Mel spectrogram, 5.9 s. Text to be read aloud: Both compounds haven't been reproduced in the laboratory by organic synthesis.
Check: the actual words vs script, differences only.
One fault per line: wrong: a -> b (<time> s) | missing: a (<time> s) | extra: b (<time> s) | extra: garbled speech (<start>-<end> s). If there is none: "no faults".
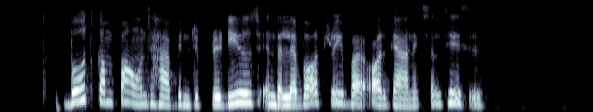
wrong: haven't -> have (1.5 s)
